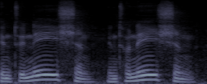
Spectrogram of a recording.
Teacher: intonation the tone is a little longer a minor stress and the a is much longer than the others and the shun is very short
